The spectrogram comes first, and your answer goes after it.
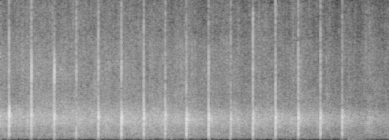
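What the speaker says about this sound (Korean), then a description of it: "일단 박수로 환영하도록 하겠습니다" A small church congregation claps to welcome a new associate pastor and his wife at a Sunday service, giving about sixteen sharp, evenly spaced claps in a steady rhythm, close and clear, with no voices.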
